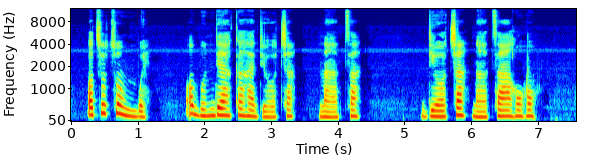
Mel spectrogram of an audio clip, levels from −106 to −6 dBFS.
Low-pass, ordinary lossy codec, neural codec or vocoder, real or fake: none; none; none; real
